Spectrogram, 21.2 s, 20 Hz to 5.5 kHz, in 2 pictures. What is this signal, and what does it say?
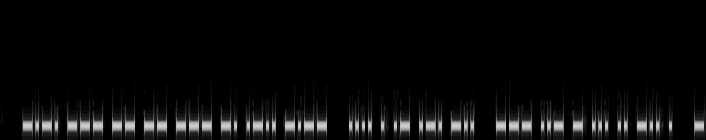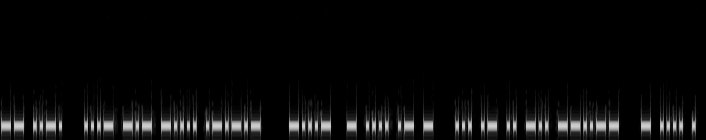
Morse code, heard as a keyed tone, about 25 wpm, 600 Hz. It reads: COMMONLY HEARD OUTSIDE OF VK6. <BT> THAT SAID, THE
